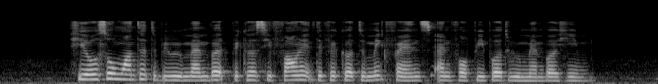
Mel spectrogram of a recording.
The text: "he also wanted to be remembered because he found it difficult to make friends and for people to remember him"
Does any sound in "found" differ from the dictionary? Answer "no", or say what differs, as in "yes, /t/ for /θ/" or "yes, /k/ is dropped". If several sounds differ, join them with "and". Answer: no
